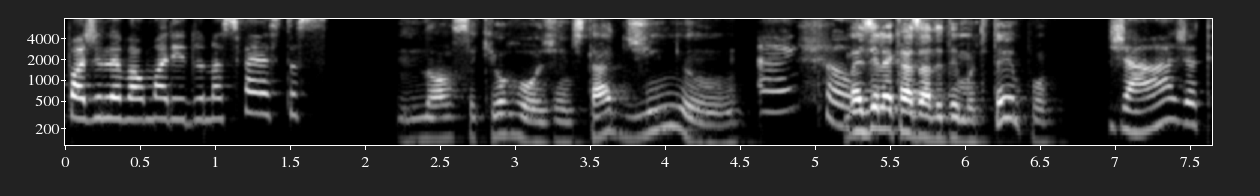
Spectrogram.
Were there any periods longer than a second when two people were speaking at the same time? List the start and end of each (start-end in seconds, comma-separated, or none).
none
